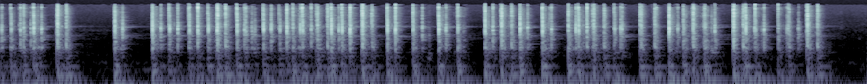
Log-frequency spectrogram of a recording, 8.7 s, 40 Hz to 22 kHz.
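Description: Fingertips type on the dark plastic keycaps of an Atari 800XL home computer keyboard in its hollow plastic case. Quick bursts of bright, clacky key clicks with almost no ring-out are separated by brief pauses, carrying only a little low thump beneath the sharp high clatter.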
